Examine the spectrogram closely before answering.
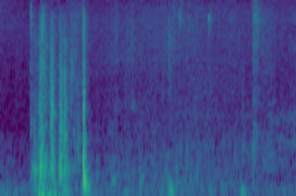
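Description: A car door opens with a rattling rush of noise and shuts with a sharp, solid thud as a nurse gets out of the car with a bag of medical equipment, followed by a couple of faint soft bumps in a quiet background. No one speaks.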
